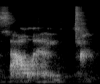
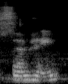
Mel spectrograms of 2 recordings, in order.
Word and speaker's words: Samhain: byoko and today we're going to talk about salon otherwise known as samhain as i've called it for many many years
